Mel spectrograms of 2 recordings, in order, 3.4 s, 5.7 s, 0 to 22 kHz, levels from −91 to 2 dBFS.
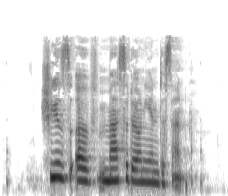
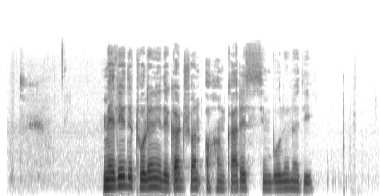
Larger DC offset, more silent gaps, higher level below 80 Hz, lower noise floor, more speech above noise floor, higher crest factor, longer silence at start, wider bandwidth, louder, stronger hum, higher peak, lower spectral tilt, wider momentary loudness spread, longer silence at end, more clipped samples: neither; neither; about the same, -64 dBFS vs -64 dBFS; second, -65 dBFS vs -69 dBFS; about the same, 43 dB vs 46 dB; about the same, 18 dB vs 20 dB; first, 0.65 s vs 0.5 s; first, 11.5 kHz vs 9.8 kHz; about the same, -22 LUFS vs -24 LUFS; neither; about the same, -6 dBFS vs -4 dBFS; second, -5 dB/octave vs -7 dB/octave; second, 12 LU vs 15 LU; second, 0.7 s vs 1.05 s; neither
